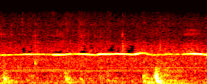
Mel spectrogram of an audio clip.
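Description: A person whistling one long, steady, slightly wavering note, with a few soft thumps underneath.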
